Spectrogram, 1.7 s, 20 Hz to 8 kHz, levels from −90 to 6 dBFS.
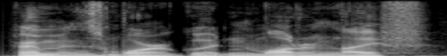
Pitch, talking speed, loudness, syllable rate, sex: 90 Hz, 215 wpm, -17 LUFS, 5.2 syllables/s, male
